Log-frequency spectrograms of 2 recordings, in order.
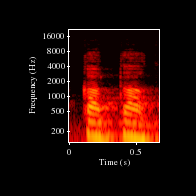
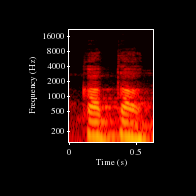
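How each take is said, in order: No difference in how they are said.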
